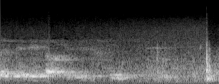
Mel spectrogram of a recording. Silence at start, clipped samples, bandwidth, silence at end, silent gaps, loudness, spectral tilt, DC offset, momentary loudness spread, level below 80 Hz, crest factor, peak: 0 s; under 0.1%; 9.2 kHz; 0 s; none; -15 LUFS; -7 dB/octave; under 0.1%; 11 LU; -48 dBFS; 14 dB; 0 dBFS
